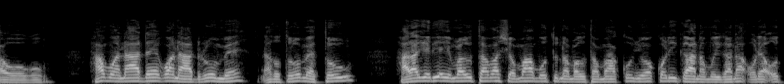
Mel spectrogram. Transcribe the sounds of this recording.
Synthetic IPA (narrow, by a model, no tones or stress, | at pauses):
oɣo | hamwɛnadɛːɣwanaːdoɾomɛnʔa̰totoɾomɛtou | haɾaɣeɾiɛimaɾutamaɕiɔmamotunamaɾutamakoɲwɔkoɾiɡanamoiɣanaʔoɾeaʔo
